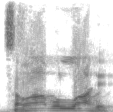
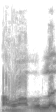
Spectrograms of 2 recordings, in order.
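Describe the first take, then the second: First: The word begins with a th sound. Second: The word begins with a t sound. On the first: The speaker calls it right. "সওয়াবুল্লাহ সা দিয়ে রয়েছে" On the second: The speaker calls it wrong. "এখন তাওয়াবুল্লাহ যদি পড়েন"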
